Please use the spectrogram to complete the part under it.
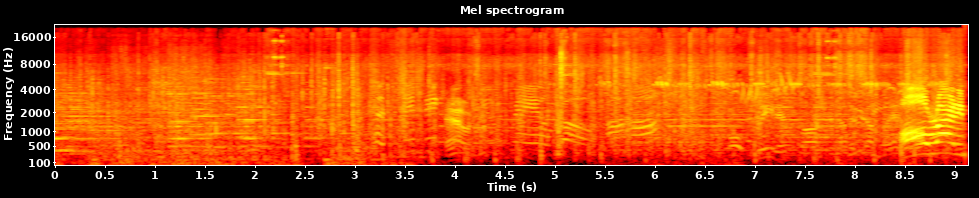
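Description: Horse hooves clip-clop at a steady trotting rhythm in the Western game Red Dead Redemption, close and clear under continuous dialogue from several characters, with a louder burst near the end.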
